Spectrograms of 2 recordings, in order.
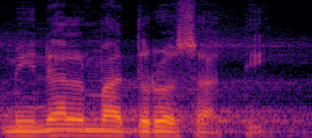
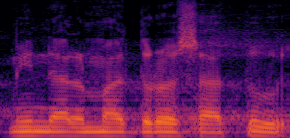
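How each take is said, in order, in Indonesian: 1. Kata terakhir berakhir dengan vokal i. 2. Kata terakhir berakhir dengan vokal u. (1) "maka huruf akhirnya dibaca kasroh"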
